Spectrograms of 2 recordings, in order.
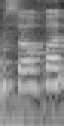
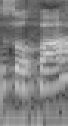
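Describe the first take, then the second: First: It is said with an English pronunciation. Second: It is said with a Spanish pronunciation. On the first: "from English" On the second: "to Spanish"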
